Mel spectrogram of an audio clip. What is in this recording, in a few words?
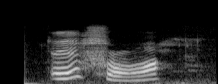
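"zi3 shu3", Mandarin Chinese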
